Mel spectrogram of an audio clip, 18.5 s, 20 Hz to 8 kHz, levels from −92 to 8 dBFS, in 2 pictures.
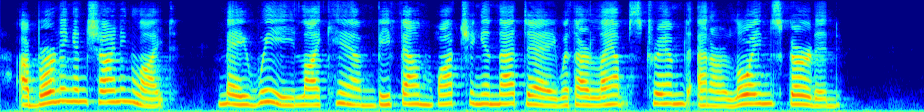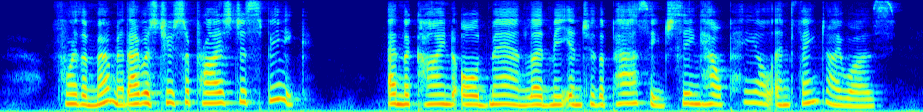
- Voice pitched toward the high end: Yes, high, 240 Hz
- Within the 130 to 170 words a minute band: Yes, average, 160 wpm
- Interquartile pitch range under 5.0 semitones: Yes, average, 3.4 semitones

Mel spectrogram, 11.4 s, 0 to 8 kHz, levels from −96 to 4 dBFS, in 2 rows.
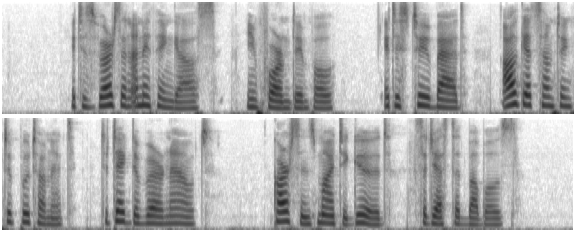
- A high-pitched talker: Yes, high, 200 Hz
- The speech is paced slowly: No, average, 150 wpm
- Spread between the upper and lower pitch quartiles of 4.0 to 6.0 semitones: Yes, average, 4.7 semitones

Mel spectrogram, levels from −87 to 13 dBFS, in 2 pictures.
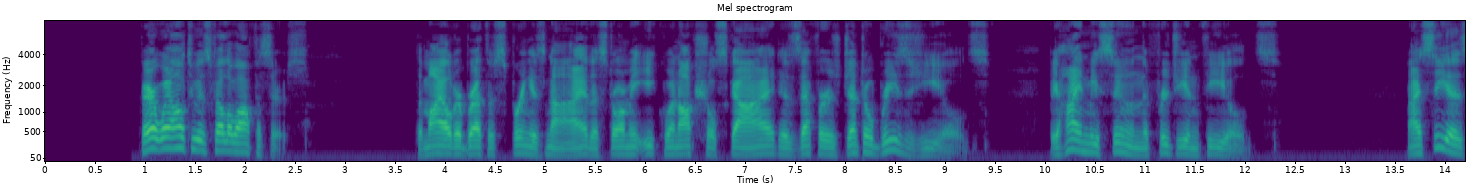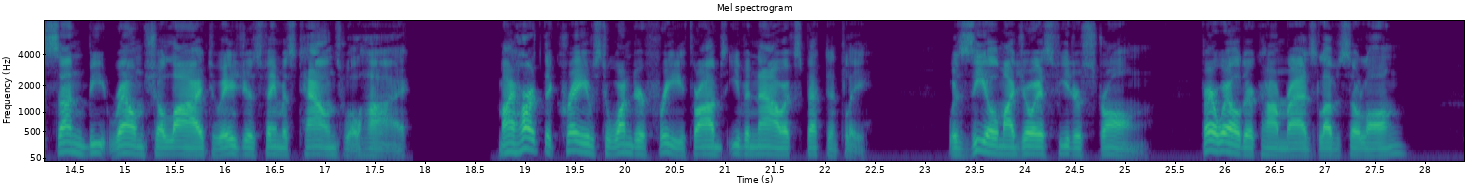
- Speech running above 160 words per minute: No, slow, 135 wpm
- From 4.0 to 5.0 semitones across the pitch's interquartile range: No, average, 3.6 semitones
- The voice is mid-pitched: No, low, 110 Hz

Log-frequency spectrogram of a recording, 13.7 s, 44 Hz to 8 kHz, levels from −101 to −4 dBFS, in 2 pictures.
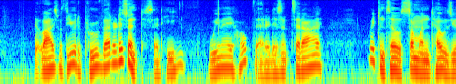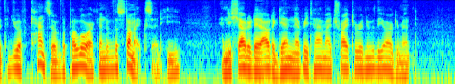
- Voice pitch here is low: Yes, low, 110 Hz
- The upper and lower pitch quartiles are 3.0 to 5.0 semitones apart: Yes, average, 3.4 semitones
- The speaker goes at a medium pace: No, fast, 230 wpm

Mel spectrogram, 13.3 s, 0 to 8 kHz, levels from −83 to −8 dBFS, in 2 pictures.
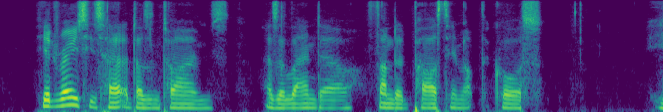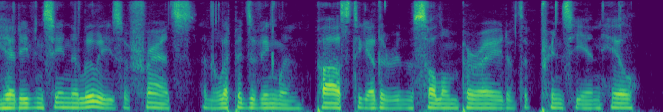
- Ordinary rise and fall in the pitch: No, narrow, 1.7 semitones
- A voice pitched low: Yes, low, 115 Hz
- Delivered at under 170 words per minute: No, average, 180 wpm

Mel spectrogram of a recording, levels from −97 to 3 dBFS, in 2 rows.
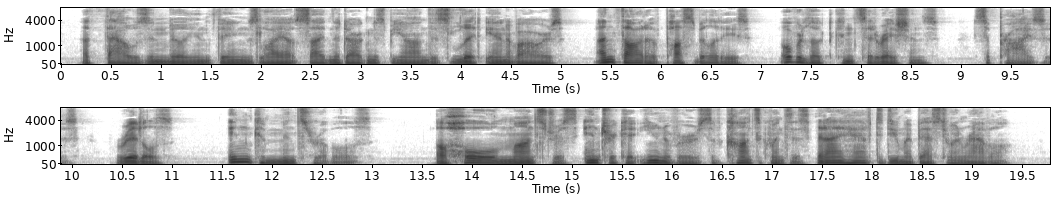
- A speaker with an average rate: No, slow, 120 wpm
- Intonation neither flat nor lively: Yes, average, 3.0 semitones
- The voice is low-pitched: Yes, very low, 80 Hz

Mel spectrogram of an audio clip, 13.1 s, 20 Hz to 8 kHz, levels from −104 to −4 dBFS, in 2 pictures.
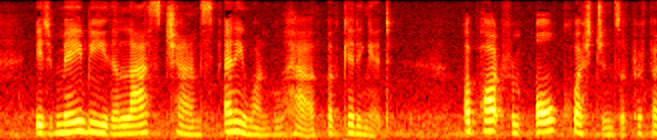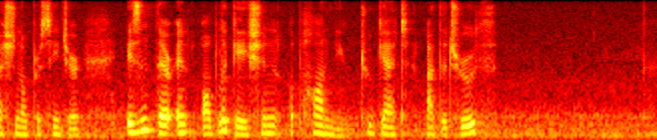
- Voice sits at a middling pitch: Yes, medium, 170 Hz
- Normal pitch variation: Yes, average, 3.7 semitones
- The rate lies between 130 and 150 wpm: Yes, slow, 135 wpm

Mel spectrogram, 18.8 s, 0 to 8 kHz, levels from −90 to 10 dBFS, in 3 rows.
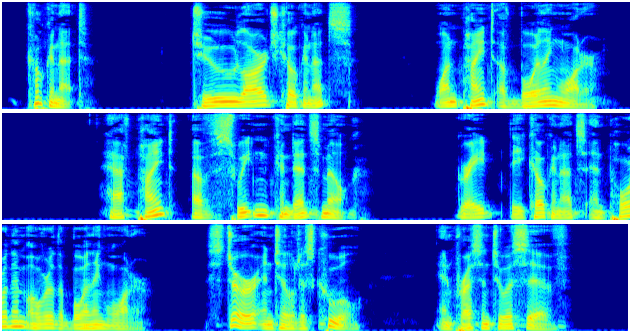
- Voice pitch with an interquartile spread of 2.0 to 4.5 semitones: Yes, average, 3.9 semitones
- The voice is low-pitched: Yes, very low, 95 Hz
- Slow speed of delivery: Yes, slow, 115 wpm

